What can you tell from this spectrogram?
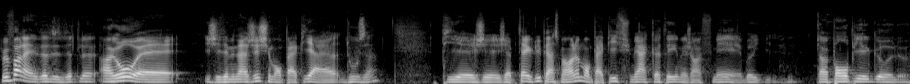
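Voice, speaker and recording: Speaking at a very fast pace, a man sounds animated, with ordinary pitch variation. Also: medium pitch for a man. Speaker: podcast co-host. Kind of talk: casual chat.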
